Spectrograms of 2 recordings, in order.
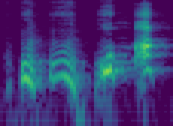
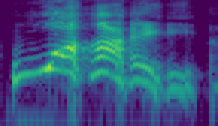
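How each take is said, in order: First: High why through a laugh. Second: Much higher and louder why; can't believe what she did; incredulous why. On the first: Repeating the question to the headline, laughing. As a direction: laugh in disbelief as you ask. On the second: Reacting to the poster-ripping headline, incredulous. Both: Real, not acted.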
